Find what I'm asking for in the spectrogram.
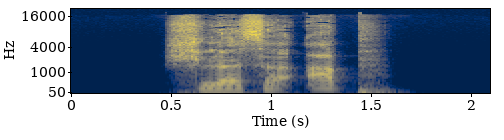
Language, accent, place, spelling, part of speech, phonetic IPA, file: German, Germany, Berlin, schlösse ab, verb, [ˌʃlœsə ˈap], De-schlösse ab.ogg
- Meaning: first/third-person singular subjunctive II of abschließen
